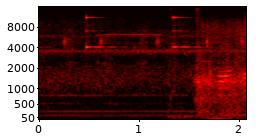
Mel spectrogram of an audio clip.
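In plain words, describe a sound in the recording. A bright magical sparkle chimes.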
